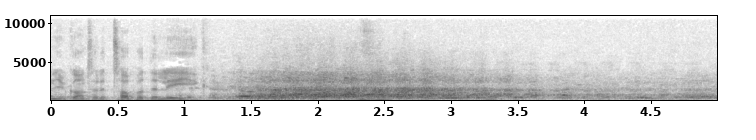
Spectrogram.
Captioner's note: laughing audience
